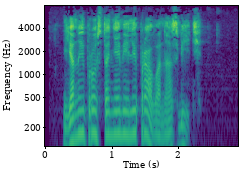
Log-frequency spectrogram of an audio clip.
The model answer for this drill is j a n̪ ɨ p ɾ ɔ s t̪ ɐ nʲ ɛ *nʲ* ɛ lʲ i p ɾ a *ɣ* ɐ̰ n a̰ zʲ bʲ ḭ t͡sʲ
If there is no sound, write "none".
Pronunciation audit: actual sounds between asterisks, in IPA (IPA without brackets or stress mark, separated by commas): mʲ, v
